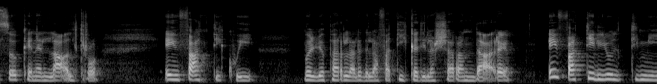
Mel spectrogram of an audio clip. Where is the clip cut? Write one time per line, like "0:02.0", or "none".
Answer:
0:05.3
